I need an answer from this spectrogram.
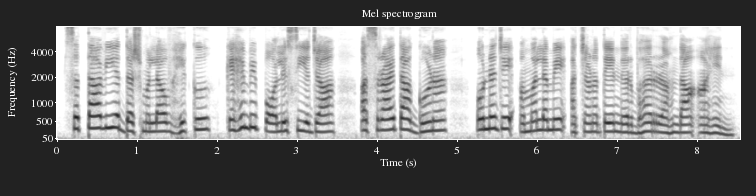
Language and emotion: Sindhi, neutral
